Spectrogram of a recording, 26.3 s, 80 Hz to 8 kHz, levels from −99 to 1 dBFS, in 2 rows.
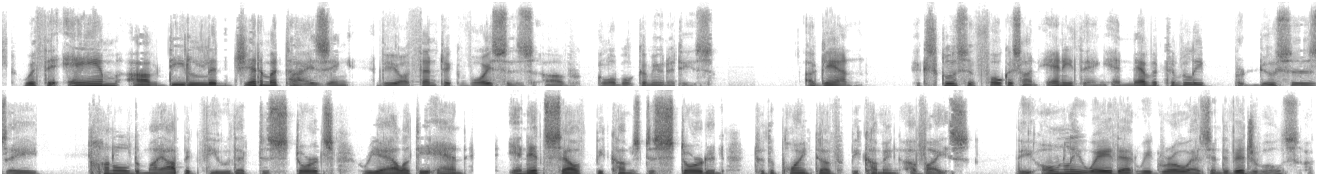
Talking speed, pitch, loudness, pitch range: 105 wpm, 120 Hz, -29 LUFS, 110-130 Hz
